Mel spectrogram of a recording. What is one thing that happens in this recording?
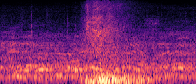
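A large crowd chatters and calls out.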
